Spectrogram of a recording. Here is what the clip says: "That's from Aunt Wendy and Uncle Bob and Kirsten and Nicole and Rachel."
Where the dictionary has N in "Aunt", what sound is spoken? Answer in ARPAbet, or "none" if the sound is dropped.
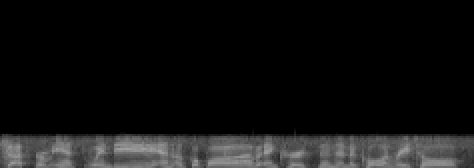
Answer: N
